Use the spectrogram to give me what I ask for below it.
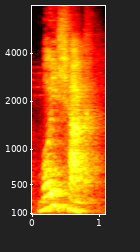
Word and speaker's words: বৈশাখ: বয় ঐকার, তালব্য শয় আকার, খ, বৈশাখ। স্বভাবতই দ্রুত উচ্চারণ করতে গেলে আমাদের বৈশাখ ক চলে আসে, কিন্তু এখানে আসলে বৈশাখ বানানে খ, খ হলো মহাপ্রাণ, খটাকে ধাক্কা দিয়ে বলতে হবে বৈশাখ।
